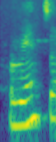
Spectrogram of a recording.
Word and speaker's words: oriental: So rien is where the stress is because you spend more time pronouncing it.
